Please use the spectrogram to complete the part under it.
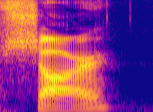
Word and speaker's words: Schaar: I pronounce my last name like shark without the k. Schaar.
